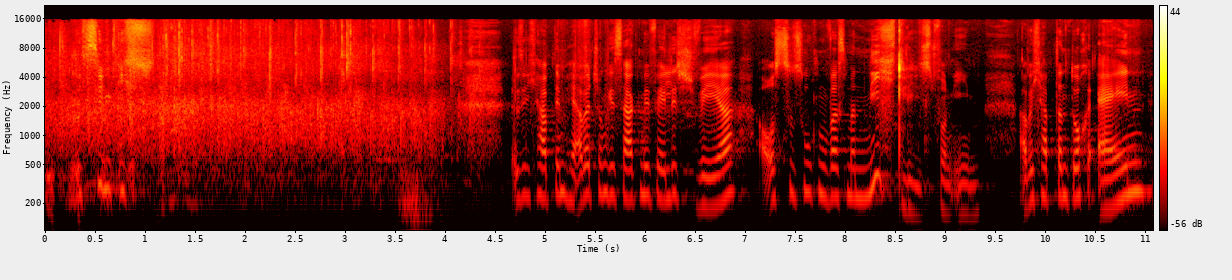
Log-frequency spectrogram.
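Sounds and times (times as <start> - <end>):
speech: 0.0 - 1.4, 4.7 - 11.0
audience applauding: 0.0 - 4.3.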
